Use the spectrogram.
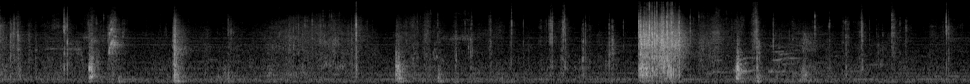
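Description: Cards are shuffled and riffled close by in quick bursts, with a louder flurry partway through, and faint soft sounds between.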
